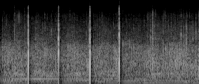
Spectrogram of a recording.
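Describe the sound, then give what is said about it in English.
Audience applause at a church morning service welcoming the children: a steady patter of many hands clapping, with a few loud, sharp individual claps standing out in an even rhythm before fading into the general clapping. “Let's give them a hand clap today, please.”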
